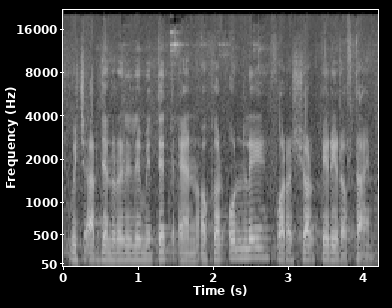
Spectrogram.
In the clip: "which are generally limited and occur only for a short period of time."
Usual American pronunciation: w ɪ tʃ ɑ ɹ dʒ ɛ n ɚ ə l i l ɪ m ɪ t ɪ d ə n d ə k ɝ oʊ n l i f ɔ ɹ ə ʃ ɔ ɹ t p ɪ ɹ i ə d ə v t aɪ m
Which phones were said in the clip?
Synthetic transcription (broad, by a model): w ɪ tʃ ɑ ɹ dʒ ɛ n ɚ ə l i l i m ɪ t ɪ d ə n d ə k ɝ oʊ n l i f ɔ ɹ ə ʃ ɔ ɹ t p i ɹ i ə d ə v t aɪ m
